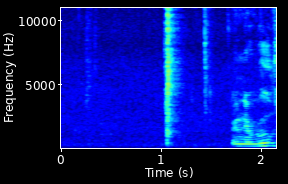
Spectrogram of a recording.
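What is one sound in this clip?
Crab shell cracks sharply between fingers.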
